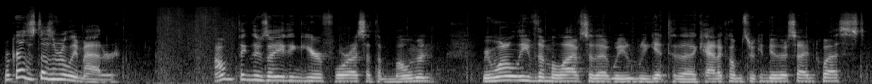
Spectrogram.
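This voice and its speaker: A gaming channel host who's fighting a cold talks quickly in a slightly high voice, with a faint hiss in the background. His let's-play commentary is casual and chatty, with casual swearing and remarks aimed at the enemies on screen.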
